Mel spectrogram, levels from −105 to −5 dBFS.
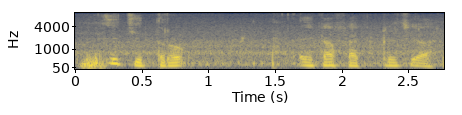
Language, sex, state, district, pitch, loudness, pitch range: Marathi, male, Maharashtra, Pune, 125 Hz, -18 LUFS, 120-130 Hz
